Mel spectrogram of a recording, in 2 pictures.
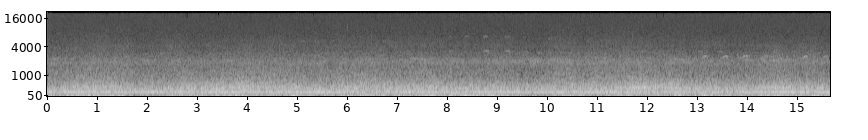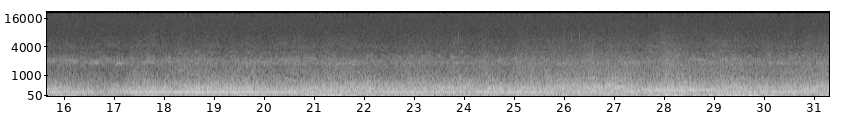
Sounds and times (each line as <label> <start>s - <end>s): wind-blown railing 0.0s - 31.3s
